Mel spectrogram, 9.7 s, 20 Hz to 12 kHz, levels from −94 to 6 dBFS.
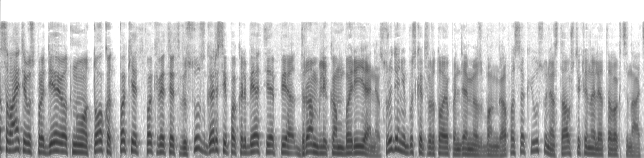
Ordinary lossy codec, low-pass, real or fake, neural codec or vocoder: AAC, 64 kbps; 7.2 kHz; real; none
